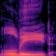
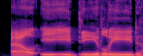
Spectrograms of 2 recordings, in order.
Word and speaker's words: LEED: Have you heard of, I think it's pronounced LEED, LEED? LEED certified, the like green buildings thing.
